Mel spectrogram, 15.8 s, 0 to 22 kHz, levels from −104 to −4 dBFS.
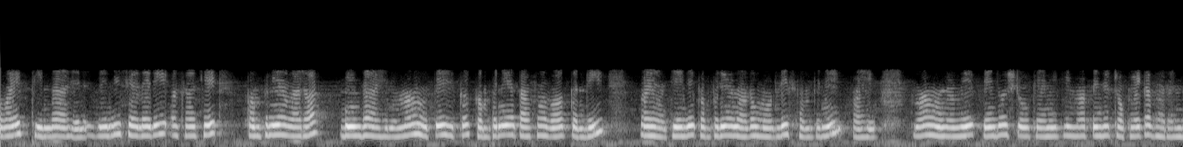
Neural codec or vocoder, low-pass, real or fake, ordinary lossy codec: codec, 44.1 kHz, 2.6 kbps, SNAC; 3.6 kHz; fake; none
